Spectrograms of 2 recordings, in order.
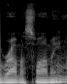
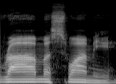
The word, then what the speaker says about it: Ramaswamy: Well, didn't that I can't pronounce his name. Rashwani? – Oh, Ramaswamy. – Ramaswamy, yeah. Didn't he come up with like ten commandments that he's running on?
